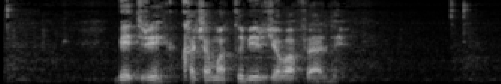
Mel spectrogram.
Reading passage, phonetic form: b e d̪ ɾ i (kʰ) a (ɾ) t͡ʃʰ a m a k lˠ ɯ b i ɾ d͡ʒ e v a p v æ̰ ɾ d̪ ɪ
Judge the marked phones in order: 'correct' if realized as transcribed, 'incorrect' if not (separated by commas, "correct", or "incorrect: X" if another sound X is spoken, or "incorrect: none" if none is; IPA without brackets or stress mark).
correct, incorrect: none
